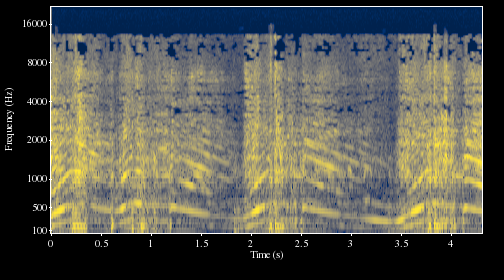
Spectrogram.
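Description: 2023 Chevrolet Corvette Z06's flat-plane-crank V8, on its stock exhaust, free-revved at a standstill: the revs shoot up sharply and fall away slowly, three times, with new blips about two seconds in and about three and a half seconds in.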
